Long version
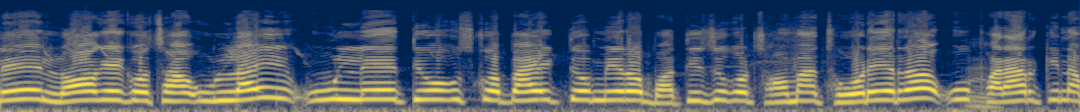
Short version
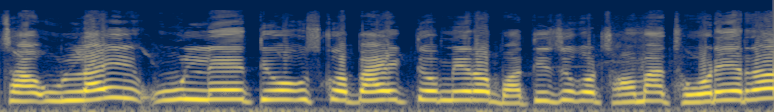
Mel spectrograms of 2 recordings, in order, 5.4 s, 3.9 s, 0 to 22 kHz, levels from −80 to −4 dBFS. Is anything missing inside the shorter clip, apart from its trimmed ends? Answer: no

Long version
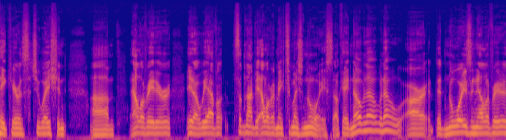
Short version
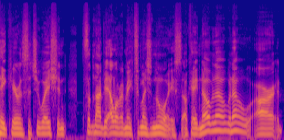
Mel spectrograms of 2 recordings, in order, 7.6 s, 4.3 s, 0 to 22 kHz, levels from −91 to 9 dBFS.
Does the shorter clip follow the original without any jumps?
no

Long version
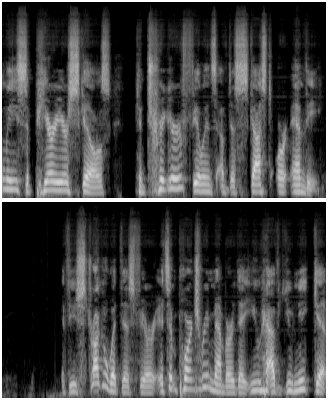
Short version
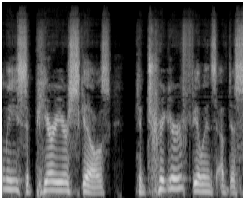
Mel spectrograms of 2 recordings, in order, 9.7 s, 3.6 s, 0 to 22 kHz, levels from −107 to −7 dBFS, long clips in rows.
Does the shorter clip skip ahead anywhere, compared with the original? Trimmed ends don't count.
no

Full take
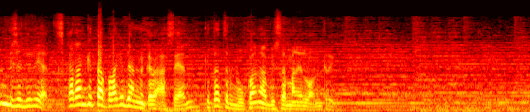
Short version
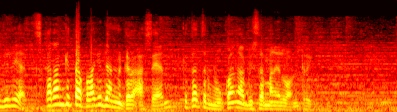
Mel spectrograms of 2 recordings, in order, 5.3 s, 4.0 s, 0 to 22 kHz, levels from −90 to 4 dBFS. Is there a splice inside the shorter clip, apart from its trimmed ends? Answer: yes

